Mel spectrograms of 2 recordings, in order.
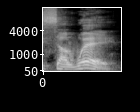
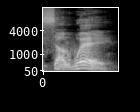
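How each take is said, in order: First: The middle consonant is a w sound. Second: The middle consonant is a w sound.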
